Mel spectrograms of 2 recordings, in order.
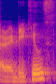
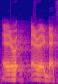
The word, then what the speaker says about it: ArrayDeque: these these things are called air attacks not array DQ's there was someone pointed me to a English dart Stack Exchange link which there was like a massive discussion what's the correct way but area Dex is the correct pronunciation all right so bought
